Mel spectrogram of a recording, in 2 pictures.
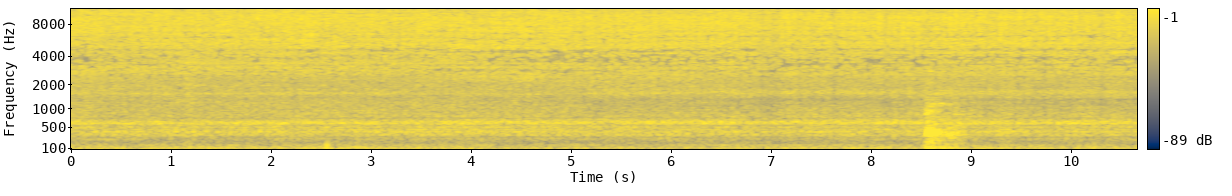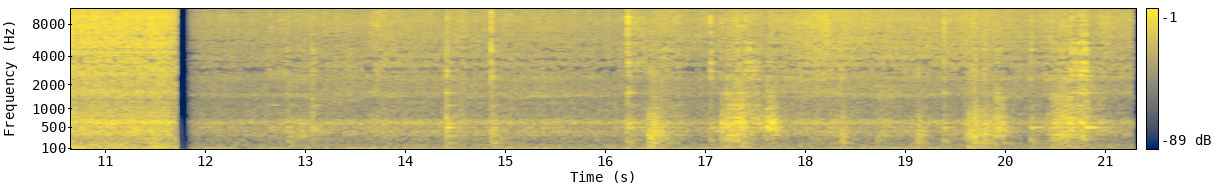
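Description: A ground paste of cumin, coriander, ginger and chili goes into a hot pan for a pressure-cooker fish dish. A loud, close, steady sizzling hiss suddenly drops to a quieter sizzle with occasional stirring scrapes.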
